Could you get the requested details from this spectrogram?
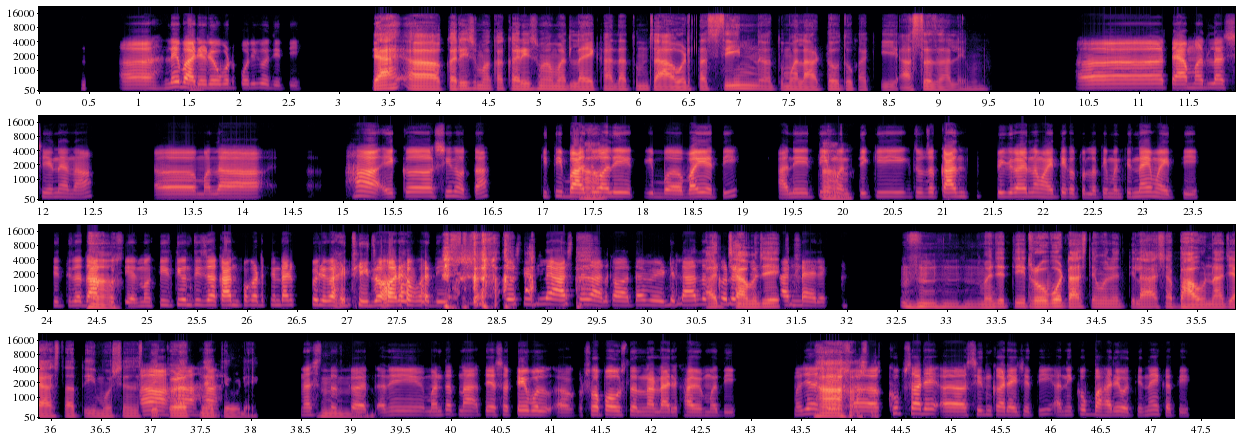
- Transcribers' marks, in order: other background noise; in English: "सीन"; laughing while speaking: "हां"; in English: "डायरेक्ट"; laughing while speaking: "पिरगाळते जोरामध्ये. तो सीन लई … टाकते कान डायरेक्ट"; in English: "सीन"; laugh; in English: "डायरेक्ट"; in English: "इमोशन्स"; in English: "डायरेक्ट"; in English: "सीन"
- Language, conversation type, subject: Marathi, podcast, बालपणी तुमचा आवडता दूरदर्शनवरील कार्यक्रम कोणता होता?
